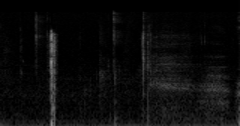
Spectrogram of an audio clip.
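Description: A computer mouse click about half a second in, followed by a fainter click a little after a second, over quiet room tone.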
